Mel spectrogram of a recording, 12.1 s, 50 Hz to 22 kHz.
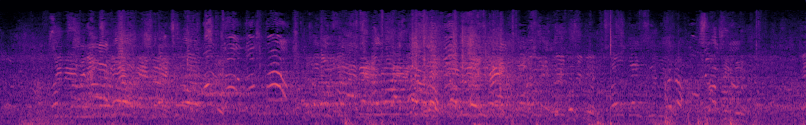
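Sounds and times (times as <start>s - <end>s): spectators shouting: 0.7s - 8.8s.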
